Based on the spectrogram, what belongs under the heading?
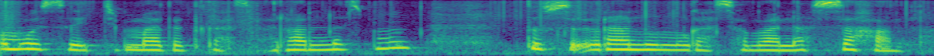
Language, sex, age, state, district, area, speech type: Kashmiri, female, 18-30, Jammu and Kashmir, Bandipora, urban, spontaneous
